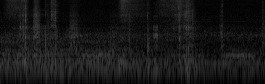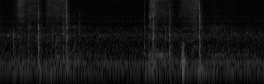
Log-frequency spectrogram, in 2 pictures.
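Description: Pages of a photo book being turned by hand: faint paper rustles and flicks in several short bursts.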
